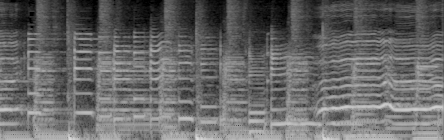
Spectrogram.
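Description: Live band playing a song: a woman singing over electric guitar and a drum kit, with drum hits about twice a second.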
